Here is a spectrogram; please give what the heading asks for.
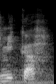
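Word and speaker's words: Micah: Em inglês, Mika. Você vai falar o Mi e o Kar. Mika.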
